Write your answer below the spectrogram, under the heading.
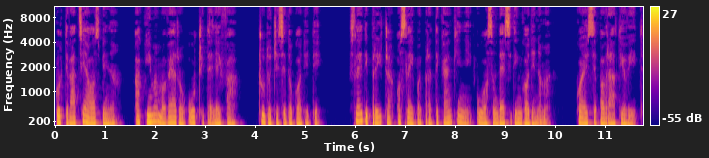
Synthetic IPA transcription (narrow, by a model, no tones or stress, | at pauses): kulˠt̪iʋaːt̪sijajeo̞zbiʎna | akoimamo̞ʋe̞ɾuʔut͡ʃit̪e̞̰ʎaifa | t͡ʃud̪ot͡ɕe̞se̞d̪o̞ɡo̞d̪it̪i | sle̞ːd̪ipɾiːt͡ʃaʔo̞sleːpo̞jpɾat̪ikaŋkiɲḭuosamd̪e̞set̪imɡo̞d̪ina̰mʔa̰ | ko̞jejse̞po̞ʋɾaːt̪io̞ʋiːd̪̥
